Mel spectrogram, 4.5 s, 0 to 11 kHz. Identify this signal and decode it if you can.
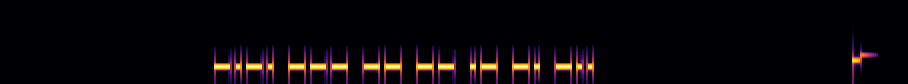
Morse code, heard as a keyed tone, about 44 wpm, 700 Hz. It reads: COMMAND
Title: Top 1501-1750 Words 45wpm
